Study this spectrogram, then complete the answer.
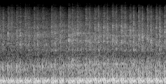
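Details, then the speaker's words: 2007 Harley-Davidson Sportster 1200 Custom, in neutral, first start after a no-crank fix: lumpy, uneven V-twin idle, steady with no clatter or misfire; charging checked at 13.4–13.5 V, ruling out stator or rectifier. "Sounds good. 13.4 13.5 So it is charging."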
